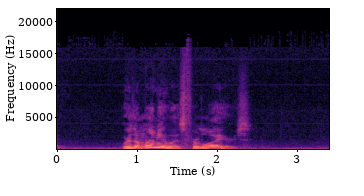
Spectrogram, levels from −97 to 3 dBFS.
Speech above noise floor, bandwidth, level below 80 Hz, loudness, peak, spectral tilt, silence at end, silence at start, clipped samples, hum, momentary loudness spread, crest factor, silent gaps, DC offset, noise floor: 32 dB; 16.5 kHz; -56 dBFS; -25 LUFS; -12 dBFS; -7.5 dB/octave; 1.05 s; 0.8 s; under 0.1%; none; 14 LU; 16 dB; none; under 0.1%; -57 dBFS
